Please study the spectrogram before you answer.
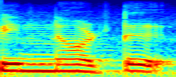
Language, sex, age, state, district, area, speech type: Malayalam, female, 30-45, Kerala, Kasaragod, rural, read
